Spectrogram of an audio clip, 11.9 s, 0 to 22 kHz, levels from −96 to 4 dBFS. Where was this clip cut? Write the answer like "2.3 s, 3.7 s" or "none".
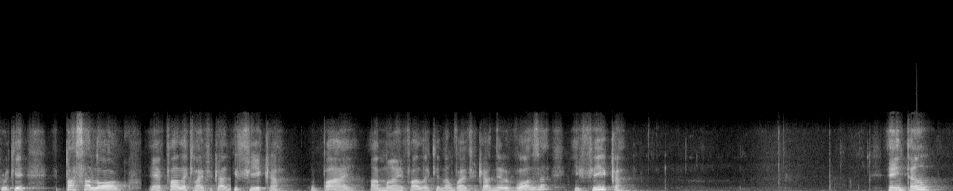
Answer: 1.8 s, 2.4 s, 2.9 s, 4.5 s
